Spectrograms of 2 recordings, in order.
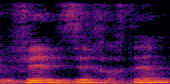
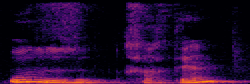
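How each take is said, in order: First: The word begins with a 've' sound. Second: The word begins with an 'oo' sound. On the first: The speaker calls it wrong. "on ne pourra pas dire ve zechartem" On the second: The speaker calls it right. "donc on dira encore une fois uz chartem"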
